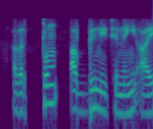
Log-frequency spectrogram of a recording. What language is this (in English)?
Hindi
